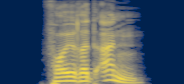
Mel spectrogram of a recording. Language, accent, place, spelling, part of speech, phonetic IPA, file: German, Germany, Berlin, feuret ab, verb, [ˌfɔɪ̯ʁət ˈap], De-feuret ab.ogg
- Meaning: second-person plural subjunctive I of abfeuern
